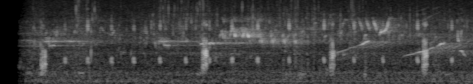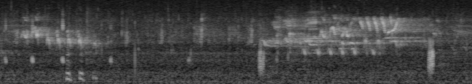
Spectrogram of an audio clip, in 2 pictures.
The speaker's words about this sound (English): Ah, and so now we've got a wonderful duck here. It's called what, a common merganser? Am I pronouncing it right? That's right. It's a merganser, huh? Merganser. Okay, so here we go. Here's what this sounds like.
